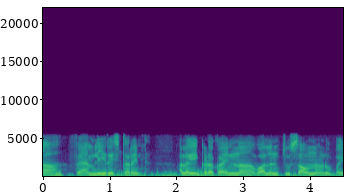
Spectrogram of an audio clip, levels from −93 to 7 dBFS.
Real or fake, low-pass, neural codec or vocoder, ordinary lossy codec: real; 5.4 kHz; none; none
